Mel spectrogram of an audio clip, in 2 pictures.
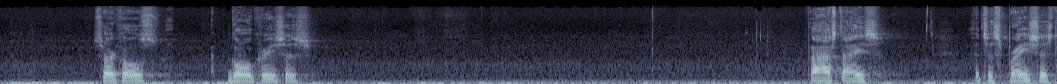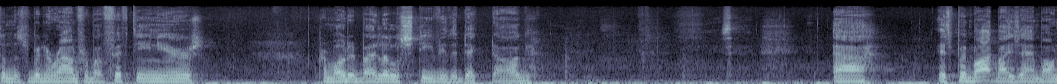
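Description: An elderly man speaks calmly, pausing between phrases.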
